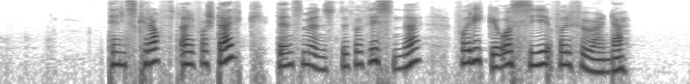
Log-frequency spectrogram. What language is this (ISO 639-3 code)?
nor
